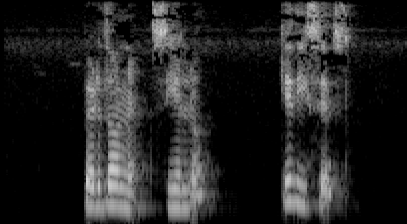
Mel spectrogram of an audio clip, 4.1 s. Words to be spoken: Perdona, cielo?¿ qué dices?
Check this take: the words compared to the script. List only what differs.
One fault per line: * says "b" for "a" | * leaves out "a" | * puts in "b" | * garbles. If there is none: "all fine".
all fine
